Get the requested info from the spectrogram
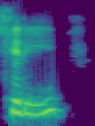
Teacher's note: has a vowel before and after, so it becomes a D sound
